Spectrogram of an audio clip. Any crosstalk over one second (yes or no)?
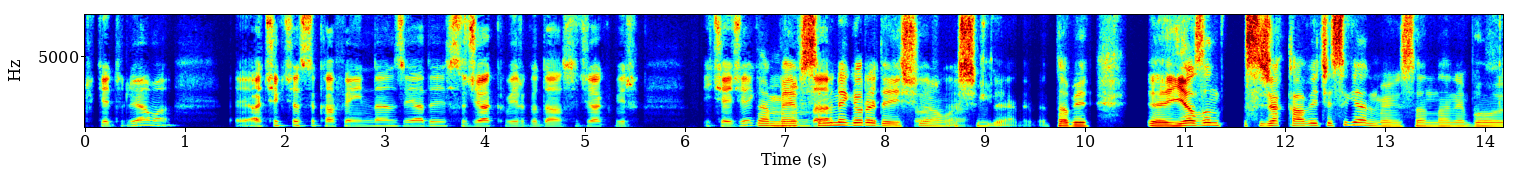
yes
